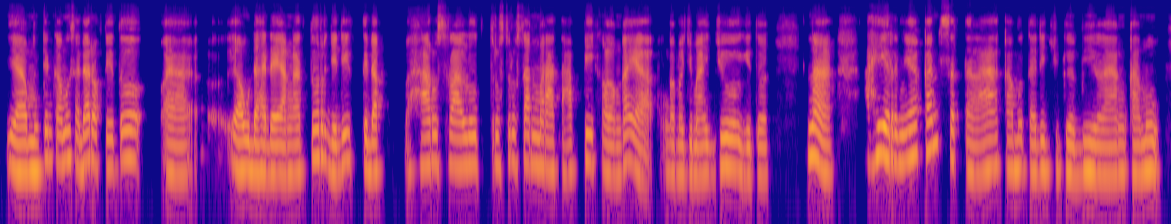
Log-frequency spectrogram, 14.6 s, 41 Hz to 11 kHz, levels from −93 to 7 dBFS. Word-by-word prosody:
ya 155 -2 +5
mungkin 160 +6 +1
kamu 195 +2 +1
sadar 195 +4 +3
waktu 175 -3 -5
itu, 210 +4 +1 0.3
eee, 145 -1 0 0.5
ya 165 - +4
udah 160 -1 +3
ada 150 - +3
yang 150 0 +4
ngatur, 185 +9 0
jadi 180 +6 0
tidak 155 -1 +2 0.3
harus 185 +1 -1
selalu 180 0 +1 0.2
terus-terusan 190 +1 -3
meratapi, 160 +2 -1
kalau 150 -3 -2
nggak 195 +4 0
ya 160 -8 +3 0.2
nggak 150 -1 -5
maju-maju, 145 +4 0 0.2
gitu. 140 0 -4 0.6
Nah, 185 -10 +6 0.5
akhirnya 215 -1 +4
kan 275 +5 +2
setelah 170 - -1
kamu 165 0 -1
tadi 155 +1 -2
juga 155 -1 -3
bilang, 150 -1 0
kamu 155 +1 0
165 Hz, 135 wpm, -25 LUFS, 150-190 Hz, 0.6 s, Nah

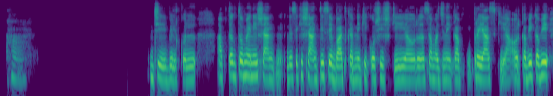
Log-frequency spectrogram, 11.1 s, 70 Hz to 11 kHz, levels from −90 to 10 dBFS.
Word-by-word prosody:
हाँ। - - -20 2.5
जी, 175 -1 -1
बिल्कुल। 165 0 -3 0.5
अब 190 - -3
तक 210 -1 +3
तो 220 - +6
मैंने 200 -1 +2
शांत 170 -4 0 0.3
जैसे 180 +2 -3
कि 215 - -4
शांति 175 +2 +1
से 200 0 +3
बात 170 -1 +2
करने 170 -3 -1
की 185 - -5
कोशिश 175 0 0
की 165 +2 0
और 165 +1 0 0.2
समझने 165 -2 -2
का 165 - +2 0.3
प्रयास 170 -3 +3
किया - - -4
और 180 0 0
कभी-कभी 200 +3 +6
175 Hz, 130 wpm, -21 LUFS, 165-195 Hz, 2.5 s, तो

